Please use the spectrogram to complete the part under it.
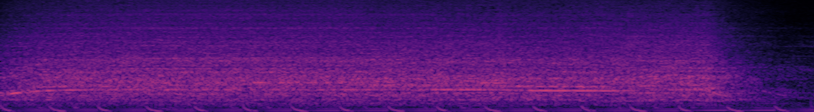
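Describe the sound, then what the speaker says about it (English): A blow dryer fitted with a diffuser, drying curly hair, runs as a steady, loud whooshing drone for about seven seconds before switching off into a quieter hum. "you don't want to use a blow dryer unless it has a diffuser"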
